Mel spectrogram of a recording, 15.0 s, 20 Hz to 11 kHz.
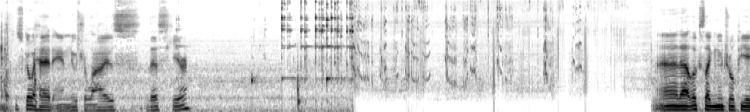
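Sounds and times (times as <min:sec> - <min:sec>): glass rod clinking on beaker: 0:05.0 - 0:08.7
glass rod scraping and squeaking: 0:05.0 - 0:12.6.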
